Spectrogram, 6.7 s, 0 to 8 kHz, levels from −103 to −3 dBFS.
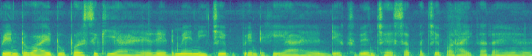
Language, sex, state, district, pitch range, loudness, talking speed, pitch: Hindi, female, Bihar, Vaishali, 170-185 Hz, -16 LUFS, 190 wpm, 180 Hz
